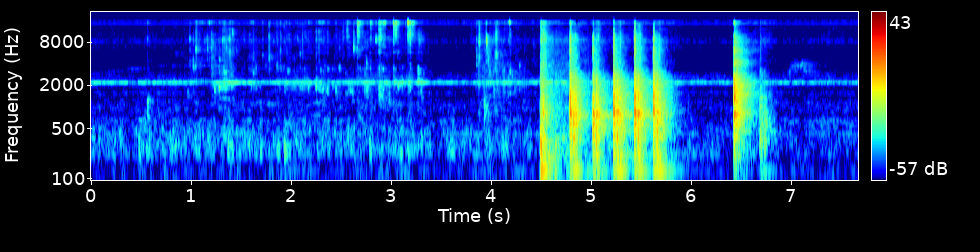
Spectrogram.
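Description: Water poured faintly from a plastic pitcher into a plastic measuring cup, then a quick run of about six sharp knocks of plastic kitchenware, and one more knock about a second later.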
